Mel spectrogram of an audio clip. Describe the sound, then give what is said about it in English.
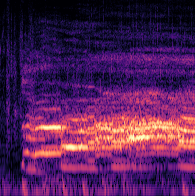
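In a dramatized myth, the god Dumuzid cries out in pain in a throne room as Gala demons sink their claws into him, a loud, sustained anguished yell that swells after a brief quiet start and holds steady with a strained, wavering pitch, no other talk. “As Dumuzid's cries echoed out of the throne room, his sister, Jeshtinana, goddess of vegetation, heard him shout.”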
